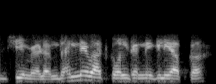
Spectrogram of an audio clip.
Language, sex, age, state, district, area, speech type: Hindi, male, 45-60, Madhya Pradesh, Bhopal, urban, conversation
